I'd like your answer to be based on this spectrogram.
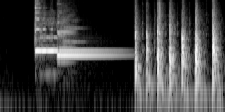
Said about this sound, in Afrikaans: Hy kan klop tot hy flou word. Ek maak nie vir hom oop nie.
